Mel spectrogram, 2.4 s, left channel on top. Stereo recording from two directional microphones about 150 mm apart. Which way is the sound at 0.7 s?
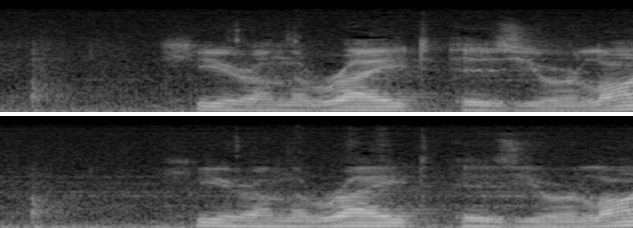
10° left (ahead or behind).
